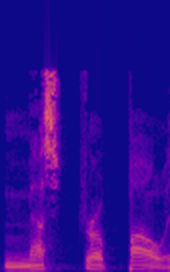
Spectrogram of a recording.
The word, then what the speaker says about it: Mastropaolo: Dr. Joseph Mastropaolo is with us. Am I saying that right, sir? – Mastropaolo.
